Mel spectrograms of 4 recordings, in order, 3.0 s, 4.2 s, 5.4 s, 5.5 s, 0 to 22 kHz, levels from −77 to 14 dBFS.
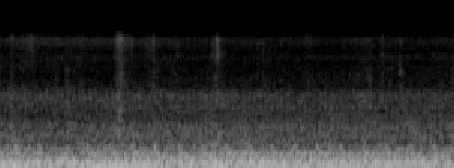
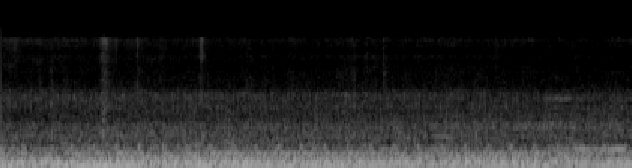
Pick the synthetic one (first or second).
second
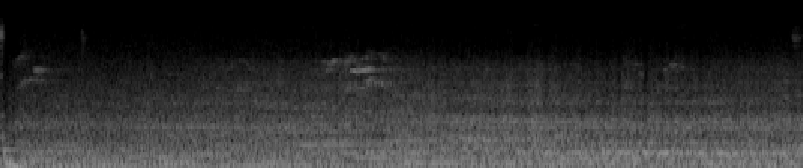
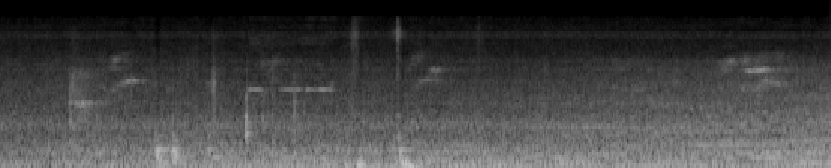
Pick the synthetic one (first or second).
second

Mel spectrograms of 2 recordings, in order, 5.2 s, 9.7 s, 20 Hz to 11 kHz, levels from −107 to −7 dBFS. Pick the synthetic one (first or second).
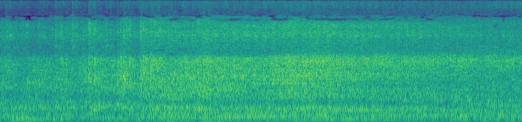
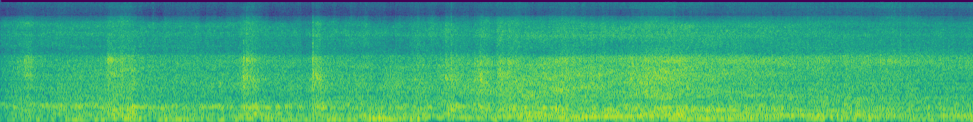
second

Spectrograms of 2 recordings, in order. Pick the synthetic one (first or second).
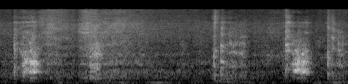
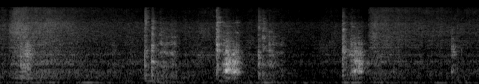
first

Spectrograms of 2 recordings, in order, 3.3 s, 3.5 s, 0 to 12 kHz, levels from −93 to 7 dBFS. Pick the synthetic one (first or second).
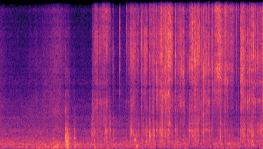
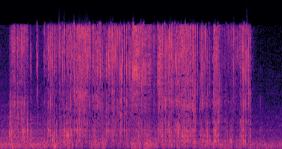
first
